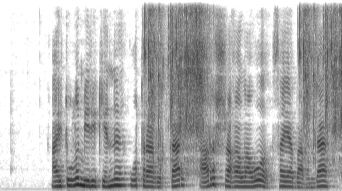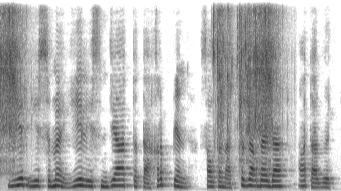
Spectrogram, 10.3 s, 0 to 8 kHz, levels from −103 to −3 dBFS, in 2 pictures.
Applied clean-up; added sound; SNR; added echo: none; Rattle / Rattle (instrument); 2 dB; none.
